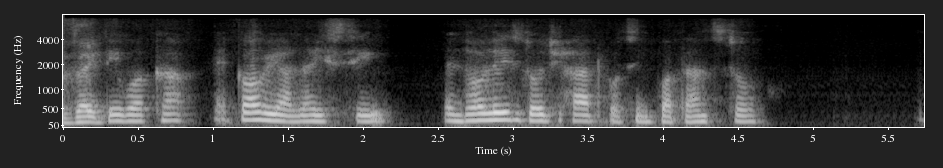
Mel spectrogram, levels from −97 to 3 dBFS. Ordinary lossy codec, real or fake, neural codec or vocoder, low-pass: AAC, 32 kbps; fake; codec, 16 kHz in and 24 kHz out, 0.8 kbps, FocalCodec, streaming, 65536 codes; 7.2 kHz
